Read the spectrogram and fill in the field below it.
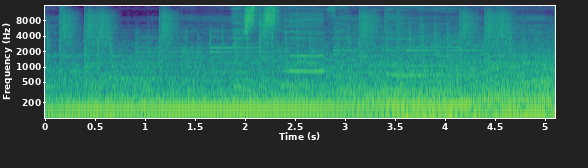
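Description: Toyota Fortuner SUV driving at around 100 on the road, a loud, constant engine and road drone with tyre rumble heard from inside the cabin, steady throughout with no speech.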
